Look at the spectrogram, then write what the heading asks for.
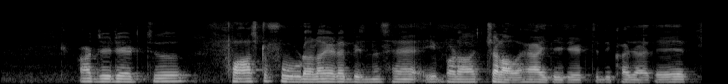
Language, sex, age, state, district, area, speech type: Dogri, male, 30-45, Jammu and Kashmir, Samba, rural, spontaneous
